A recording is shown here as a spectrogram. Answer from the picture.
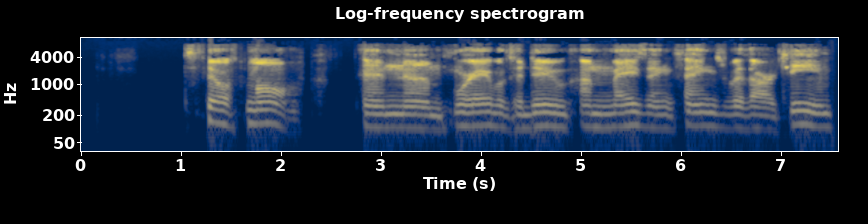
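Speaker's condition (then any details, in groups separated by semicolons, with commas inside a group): ALS; slower progression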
